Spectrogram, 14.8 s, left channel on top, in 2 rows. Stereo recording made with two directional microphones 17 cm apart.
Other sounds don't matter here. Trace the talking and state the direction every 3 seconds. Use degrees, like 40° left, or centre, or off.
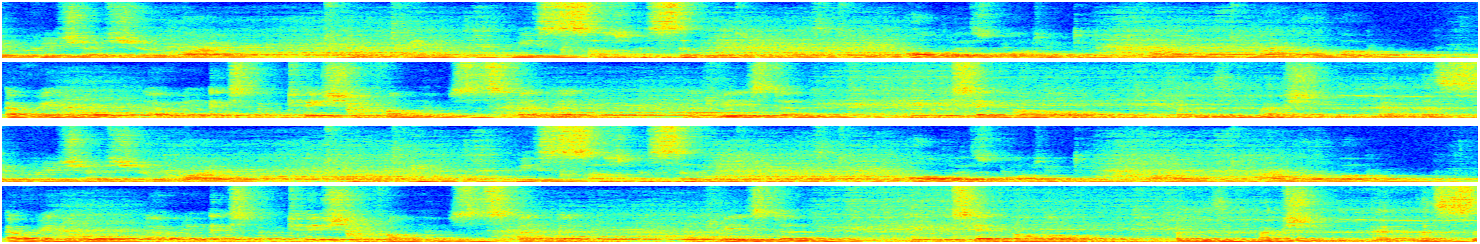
20° left, 20° left, 20° left, 10° left, 30° right.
